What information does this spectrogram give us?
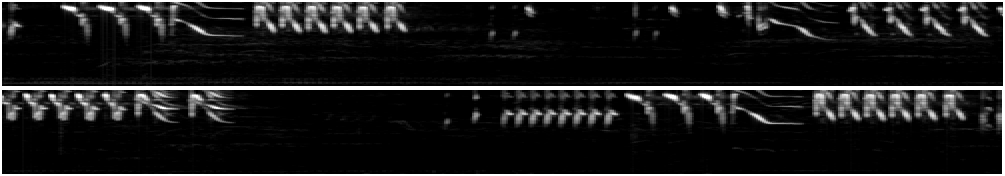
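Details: European goldfinch kept in a red cage delivers rolling song: fast sweeping high chirps and dense buzzy bursts separated by brief pauses, over a faint low hum.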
